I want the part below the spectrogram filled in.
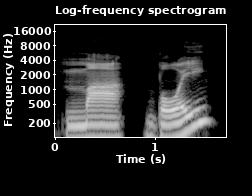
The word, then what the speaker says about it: Mobvoi: So Walt Semarista is saying Mobvoi is pronounced Ma Boy, but that doesn't make any sense. Wouldn't it be like Ma Bois?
